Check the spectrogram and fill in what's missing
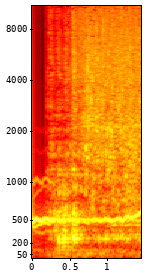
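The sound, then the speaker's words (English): A toilet flushes with a steady, rushing swirl of water, fairly loud, filling the whole brief moment with no one talking over it. “You trying to flush down my friend?”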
